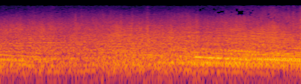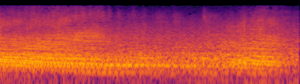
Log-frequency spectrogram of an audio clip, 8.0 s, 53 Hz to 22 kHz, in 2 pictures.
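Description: NASCAR stock cars racing at the 2002 Virginia 500, a loud steady engine roar that swells and shifts pitch as the pack passes. The sound continues without a break and no voices come through.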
